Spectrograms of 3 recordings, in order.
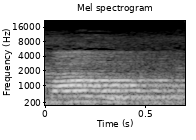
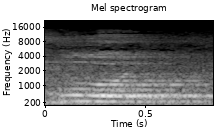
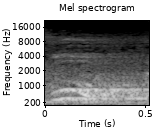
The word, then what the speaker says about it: bowl: Don't call this word a as bow. It's not bow. It's bowl. Always remember and always please correct. Correct it if you are pronouncing it wrong. It's bowl and not bow.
